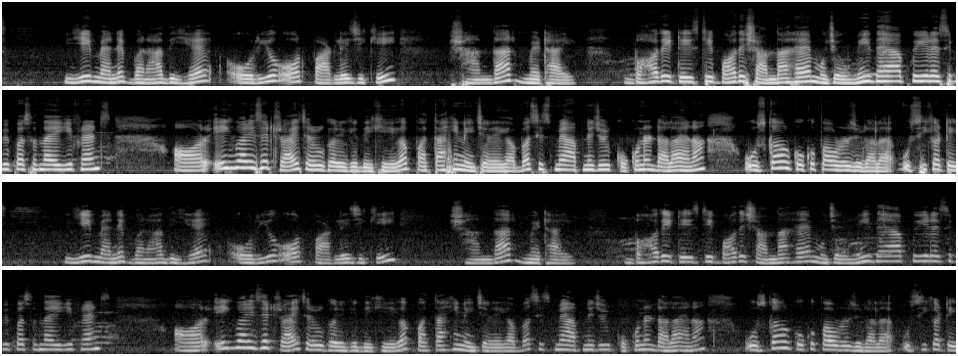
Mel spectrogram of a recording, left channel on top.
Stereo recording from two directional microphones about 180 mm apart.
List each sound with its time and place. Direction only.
0.7 s speech: 35° left (ahead or behind)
